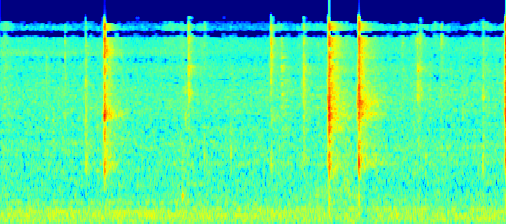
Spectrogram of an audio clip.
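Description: Sharp plastic clicks as a Britax B-Ready stroller's bumper bar is pushed onto the frame mounts: one click about a second in, two quick ones about a third of a second apart past the three-second mark, and another at the end. A steady low hum runs underneath.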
